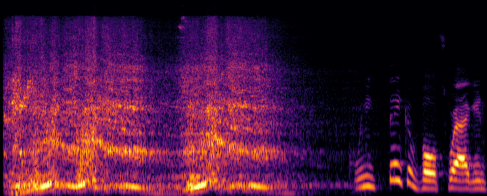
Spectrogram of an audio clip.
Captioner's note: car engine roaring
